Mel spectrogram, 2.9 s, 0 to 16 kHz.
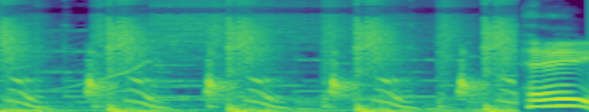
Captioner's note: chop x4; chop x5; chop x6; chop x7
